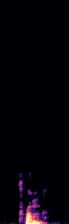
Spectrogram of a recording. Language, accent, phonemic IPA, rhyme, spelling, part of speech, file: English, Southern England, /pɹɒm/, -ɒm, prom, noun / verb, LL-Q1860 (eng)-prom.wav
- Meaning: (noun) 1. A promenade concert 2. A promenade 3. A formal ball held at a high school or college on special occasions; e.g., near the end of the academic year; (verb) To attend a prom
